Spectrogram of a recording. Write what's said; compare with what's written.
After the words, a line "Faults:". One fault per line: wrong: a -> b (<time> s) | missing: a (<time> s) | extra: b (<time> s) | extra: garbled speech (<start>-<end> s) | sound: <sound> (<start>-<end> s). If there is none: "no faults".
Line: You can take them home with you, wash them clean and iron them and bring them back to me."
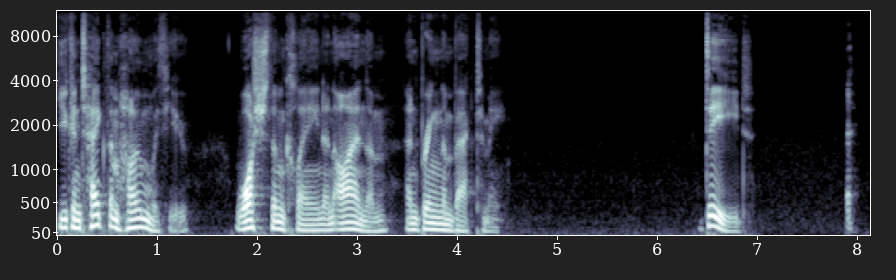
You can take them home with you, wash them clean and iron them and bring them back to me." "'Deed
Faults:
extra: Deed (6.5 s)
sound: laugh (7.9-8.0 s)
